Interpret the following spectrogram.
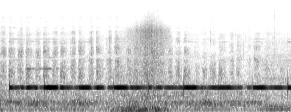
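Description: A dog panting in quick, even breaths, over a steady high-pitched held tone.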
